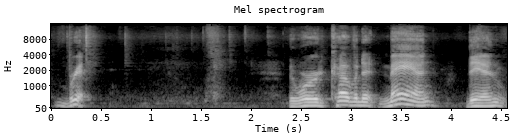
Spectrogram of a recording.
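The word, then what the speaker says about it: בְּרִית: word man means ish the Hebrew word for Covenant is pronounced Brit the word covenant man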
